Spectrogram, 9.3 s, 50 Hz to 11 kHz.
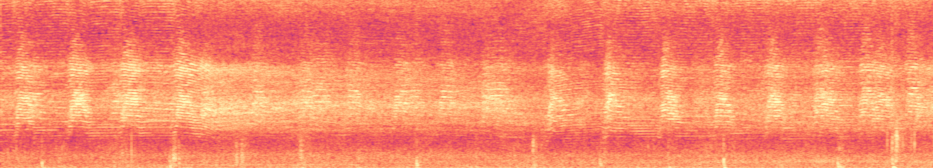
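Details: Cicadas near Seonbawi, South Korea, fill the air with a dense, steady, high-pitched buzzing drone on a clear, hot midsummer day, 1 August 2023, heard on a walk.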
